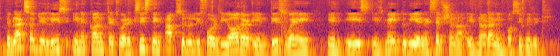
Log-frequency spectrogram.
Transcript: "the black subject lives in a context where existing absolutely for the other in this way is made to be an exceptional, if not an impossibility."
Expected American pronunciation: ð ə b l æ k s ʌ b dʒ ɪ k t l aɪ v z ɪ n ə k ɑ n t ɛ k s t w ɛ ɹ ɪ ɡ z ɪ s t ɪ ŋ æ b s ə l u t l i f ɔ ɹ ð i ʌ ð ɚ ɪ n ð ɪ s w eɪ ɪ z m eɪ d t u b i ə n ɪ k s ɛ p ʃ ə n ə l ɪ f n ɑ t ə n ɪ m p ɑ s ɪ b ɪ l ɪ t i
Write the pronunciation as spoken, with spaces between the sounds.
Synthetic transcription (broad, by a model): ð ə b l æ k s ʌ b dʒ ɪ k t l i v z ɪ n ə k ɑ n t ɛ k s t w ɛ ɹ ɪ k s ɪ s t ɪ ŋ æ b s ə l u t l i f ɔ ɹ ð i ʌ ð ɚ ɪ n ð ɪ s w eɪ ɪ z m eɪ d t u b i ə n ɪ k s ɛ p ʃ ə n ə l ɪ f n ɑ t ə n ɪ m p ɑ s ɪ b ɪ l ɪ t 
